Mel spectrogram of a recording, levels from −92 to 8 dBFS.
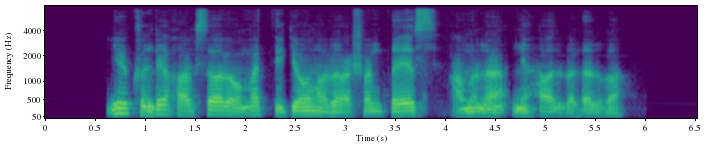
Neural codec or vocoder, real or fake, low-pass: codec, 16 kHz, 1 kbps, FunCodec, trained on Chinese and English, 50 frames a second; fake; 7.2 kHz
